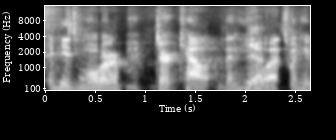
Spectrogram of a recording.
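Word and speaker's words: Kuyt: I said Coit. I'm sorry. Kout. Dirk Kout. My bad.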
